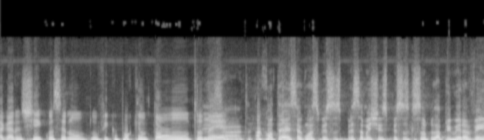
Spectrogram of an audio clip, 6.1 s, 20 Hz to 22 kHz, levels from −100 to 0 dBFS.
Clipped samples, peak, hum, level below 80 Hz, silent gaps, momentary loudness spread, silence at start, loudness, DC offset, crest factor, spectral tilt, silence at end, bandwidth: under 0.1%; -8 dBFS; none; -30 dBFS; none; 4 LU; 0 s; -18 LUFS; under 0.1%; 10 dB; -4.5 dB/octave; 0 s; 16 kHz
